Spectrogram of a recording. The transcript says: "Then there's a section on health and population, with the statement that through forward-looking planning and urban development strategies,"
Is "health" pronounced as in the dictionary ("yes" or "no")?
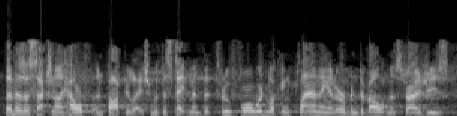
yes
